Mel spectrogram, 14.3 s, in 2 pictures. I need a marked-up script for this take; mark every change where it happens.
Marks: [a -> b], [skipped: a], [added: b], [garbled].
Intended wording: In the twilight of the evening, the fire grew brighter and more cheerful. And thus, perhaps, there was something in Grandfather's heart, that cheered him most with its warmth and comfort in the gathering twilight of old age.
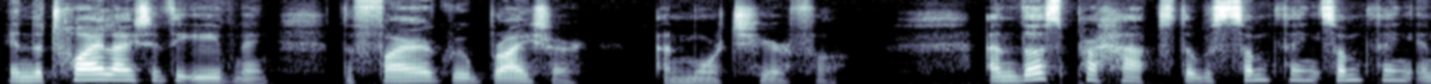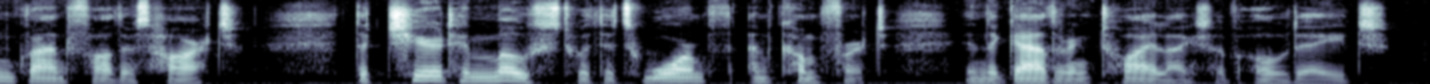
In the twilight of the evening, the fire grew brighter and more cheerful. And thus, perhaps, there was something [added: something] in Grandfather's heart, that cheered him most with its warmth and comfort in the gathering twilight of old age.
